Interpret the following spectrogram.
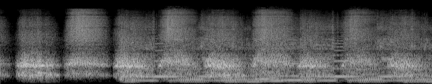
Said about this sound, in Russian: глаза сейчас зажмуриваем, дышим ртом вот так.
